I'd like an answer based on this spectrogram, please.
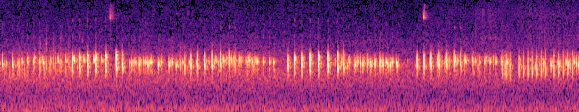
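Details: A chorus of Schlegel's green tree frogs, with fast clicking pulse series running almost continuously and short pauses near the third and fifth seconds.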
